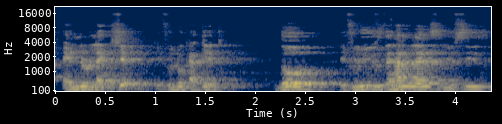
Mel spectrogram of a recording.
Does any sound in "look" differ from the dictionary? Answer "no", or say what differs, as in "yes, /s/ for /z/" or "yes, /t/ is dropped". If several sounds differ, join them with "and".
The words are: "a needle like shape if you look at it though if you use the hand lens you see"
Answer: no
